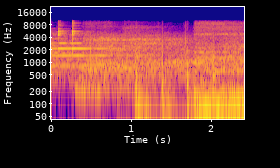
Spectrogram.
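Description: A wrestling ring bell struck rapidly a few times, ringing on briefly, to signal the end of the match. About a second in, the winners' entrance theme music starts with drum hits.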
